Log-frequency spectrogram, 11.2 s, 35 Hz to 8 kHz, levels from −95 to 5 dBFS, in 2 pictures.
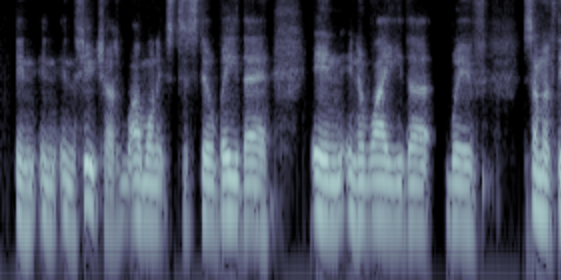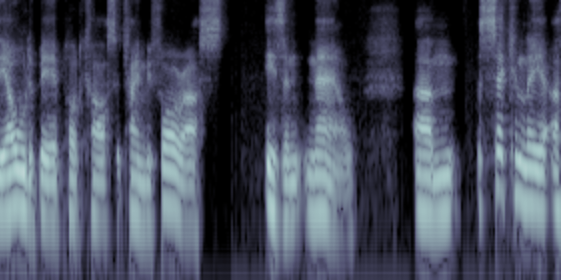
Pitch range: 120-145 Hz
